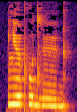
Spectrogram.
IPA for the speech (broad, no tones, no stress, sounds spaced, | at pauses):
lʲ ø pʰ u dʱ y ɡ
